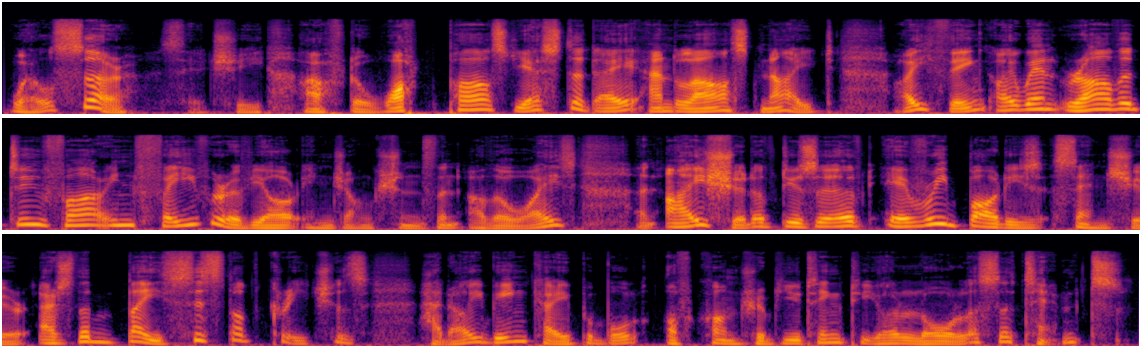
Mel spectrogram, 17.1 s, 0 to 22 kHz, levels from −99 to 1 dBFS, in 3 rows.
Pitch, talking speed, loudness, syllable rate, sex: 125 Hz, 170 wpm, -23 LUFS, 5.0 syllables/s, male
